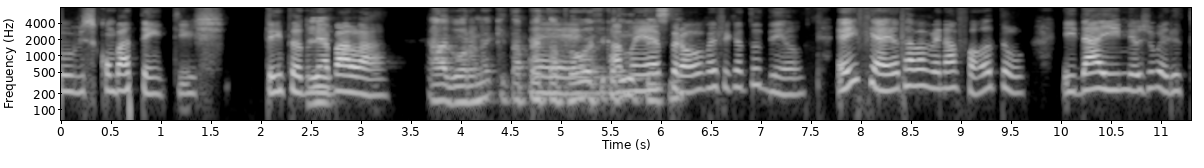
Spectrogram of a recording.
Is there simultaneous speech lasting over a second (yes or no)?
yes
